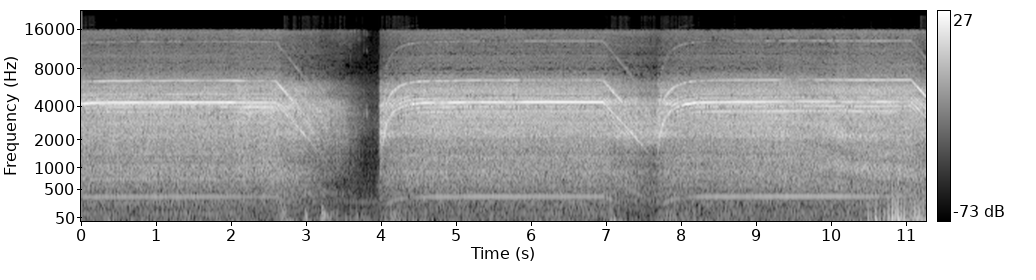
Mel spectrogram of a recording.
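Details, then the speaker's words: Angle grinder after gearbox servicing, spinning up under load: clean, steady high whine that coasts down and restarts evenly with no grinding or rattle. Revs rise and it does not heat. Healthy gearbox. "послушайте Да в нагрузку поднимаются обороты не греется"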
